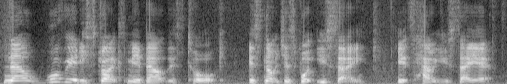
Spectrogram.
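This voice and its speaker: Male event host, crisp bright sound in a raised register, reading a prepared introduction. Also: on the high side, big pitch swings, normal speed. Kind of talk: scripted speaker introduction.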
